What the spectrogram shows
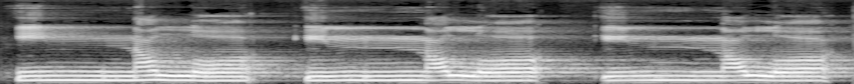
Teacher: زبان اوپر تالو کے ساتھ چپکی ہوتی ہے، اور آواز جو ہوتی ہے نا وہ ہماری ناک میں سے نکل رہی ہوتی ہے، ٹھیک ہے۔ ان اللہ، تو یہ ہو گیا نون مشدد کے اندر غنہ، ٹھیک ہے۔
